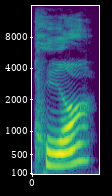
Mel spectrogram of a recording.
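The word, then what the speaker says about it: Corps: thanks to k9 therapy core this word core the S is not pronounced on this word guys so be careful with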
